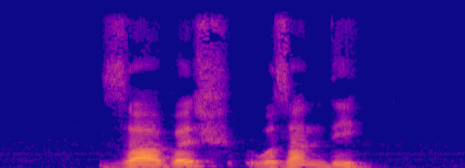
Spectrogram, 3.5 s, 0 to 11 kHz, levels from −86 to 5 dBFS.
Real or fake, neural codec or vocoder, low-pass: real; none; 9.9 kHz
